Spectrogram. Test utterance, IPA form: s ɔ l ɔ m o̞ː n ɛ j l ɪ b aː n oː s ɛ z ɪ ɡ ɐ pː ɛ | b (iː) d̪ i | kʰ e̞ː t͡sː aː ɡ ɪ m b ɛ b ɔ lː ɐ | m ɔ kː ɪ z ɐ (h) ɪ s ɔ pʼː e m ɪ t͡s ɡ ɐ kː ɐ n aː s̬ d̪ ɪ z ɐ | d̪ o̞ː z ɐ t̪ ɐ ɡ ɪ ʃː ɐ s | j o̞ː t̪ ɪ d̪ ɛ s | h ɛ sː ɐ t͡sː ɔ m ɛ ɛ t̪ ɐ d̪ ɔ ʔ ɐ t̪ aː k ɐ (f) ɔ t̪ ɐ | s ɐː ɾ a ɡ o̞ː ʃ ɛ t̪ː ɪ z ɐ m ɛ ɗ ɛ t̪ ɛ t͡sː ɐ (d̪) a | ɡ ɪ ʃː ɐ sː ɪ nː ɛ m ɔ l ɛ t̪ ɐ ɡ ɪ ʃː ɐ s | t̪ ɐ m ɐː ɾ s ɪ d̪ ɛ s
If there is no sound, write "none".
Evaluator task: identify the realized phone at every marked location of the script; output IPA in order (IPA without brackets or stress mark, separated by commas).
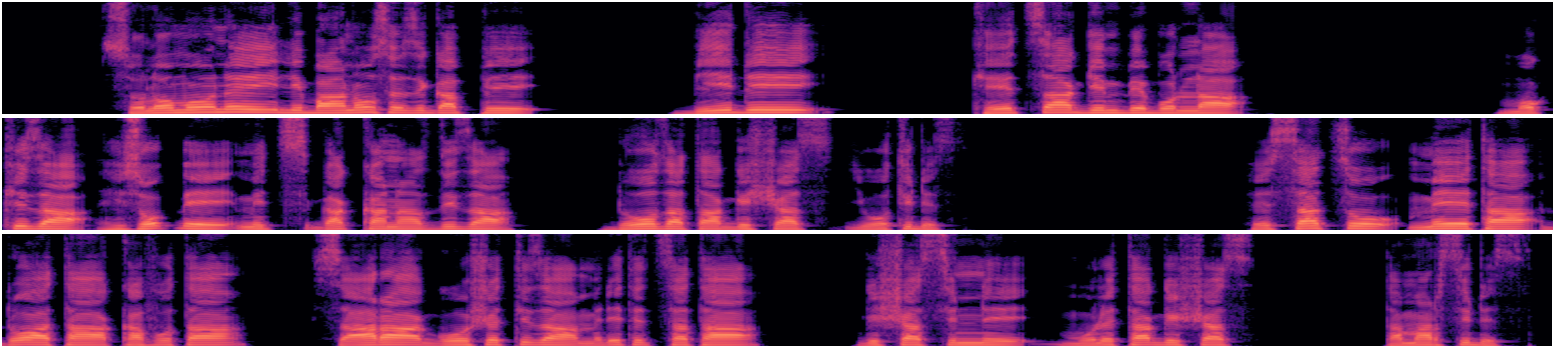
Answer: iː, h, f, t̪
